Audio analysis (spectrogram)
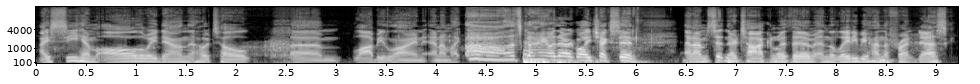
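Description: A man hosting a talk show, chatting casually and telling anecdotes in an animated way. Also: mid-range voice, brisk, dry recording.

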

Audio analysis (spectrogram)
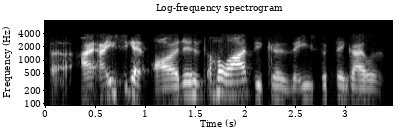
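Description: Male podcast guest, easygoing storyteller, mid pitch, dry phone-line audio. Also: fast. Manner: relaxed storytelling, many fillers, laughs easily. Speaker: podcast guest, marketing coach. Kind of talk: casual interview talk.

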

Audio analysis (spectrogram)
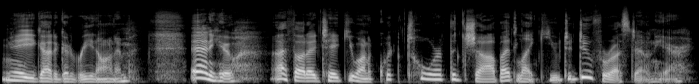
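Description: A woman acting as a gruff male survivalist boss from an audio drama, pitched low and swinging freely in tone. He is blunt, profane and world-weary, a cynical leader who lectures hard. The sound is close and dry. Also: very animated, normal speed, darkish tone, dry recording, heavily acted. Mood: sardonic. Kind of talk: dramatic audio fiction monologue.

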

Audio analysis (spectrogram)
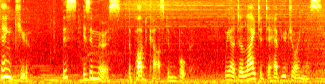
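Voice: mid-range voice, very animated, unhurried, music in the background. An announcer reading a scripted podcast outro.

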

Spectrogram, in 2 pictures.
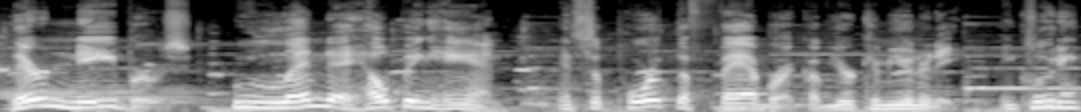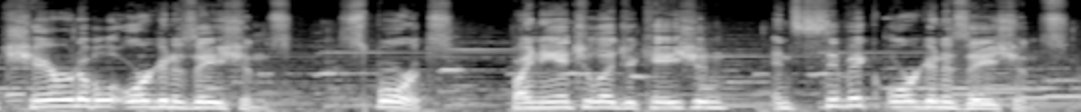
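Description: A man hosting a local podcast with an animated radio-announcer delivery. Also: sits high, normal speed, few pauses, over music. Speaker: podcast host. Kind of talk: scripted local news reads and casual bar chat. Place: at a bar.

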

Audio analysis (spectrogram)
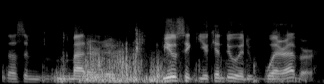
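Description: A man's voice: medium pitch, normal speed, breathy edge, no room sound, rough recording. Rambling man, dry sound. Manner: rambling, many restarts, laughs often. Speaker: metal singer, guest. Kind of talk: casual interview chat.

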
